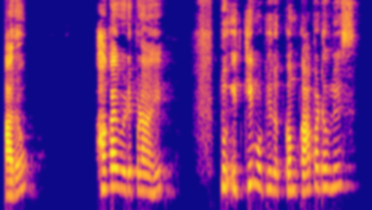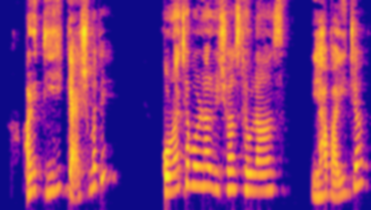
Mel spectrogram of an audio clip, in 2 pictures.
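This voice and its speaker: A woman's voice: mid-range voice, fairly quick, mellow, natural voice. A woman doing a remorseful middle-aged father. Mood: angry pleading. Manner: pleading, choked with emotion.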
